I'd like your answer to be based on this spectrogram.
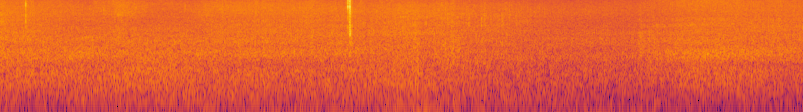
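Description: Small ocean waves wash against a rocky Nicaraguan shoreline in a steady, unbroken roar of surf. The sound is close and fairly loud, with faint wind gusts and no voices.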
